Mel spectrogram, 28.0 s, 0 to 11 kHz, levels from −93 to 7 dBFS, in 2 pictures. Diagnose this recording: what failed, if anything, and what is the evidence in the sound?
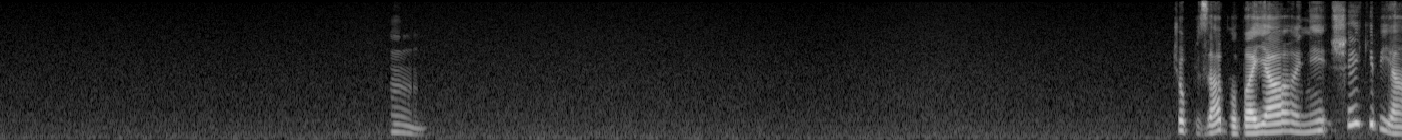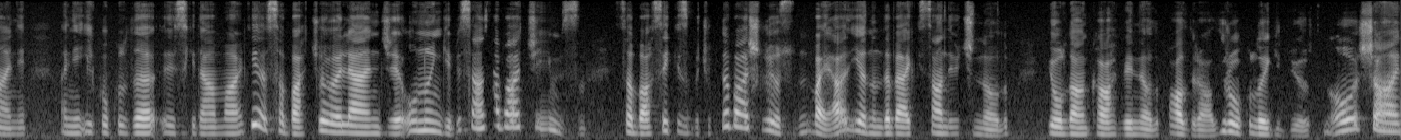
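Wrong sample rate from 23.73 s to the end at 28.03 s: the speech abruptly slows and drops in pitch by about 1.5 semitones, running at 0.919 of normal speed. Speed and pitch fall together by the same ratio, which places the fault at the playback or converter clock stage, where samples were clocked out slower than they were captured without resampling. The ratio fits 24 kHz material played at 22 kHz.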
